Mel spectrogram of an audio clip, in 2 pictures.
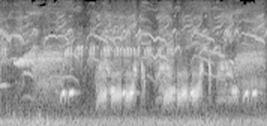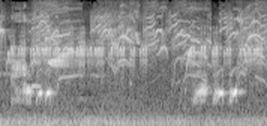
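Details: Trapping lure of cucak kopi with small birds: overlapping high chirps and whistles over repeated short trilled chatters, roughly once a second, from a busy flock of callers.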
